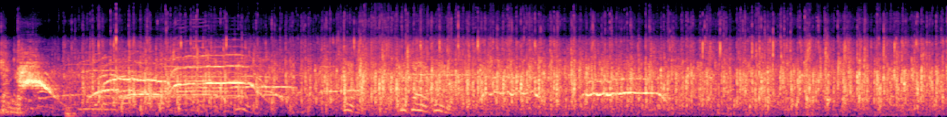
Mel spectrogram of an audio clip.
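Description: Sustained applause from a ceremony audience at an SCA Laurel peerage ceremony, steady crowd clapping throughout with a brief spoken word at the start.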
